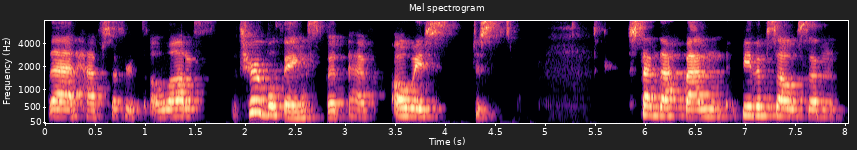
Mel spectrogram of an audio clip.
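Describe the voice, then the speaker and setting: A woman's voice: mid-range voice, reverberant, low-quality recording. An eighteen-year-old woman from Iceland, a pageant contestant answering interview questions earnestly and laughing often. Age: young adult.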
